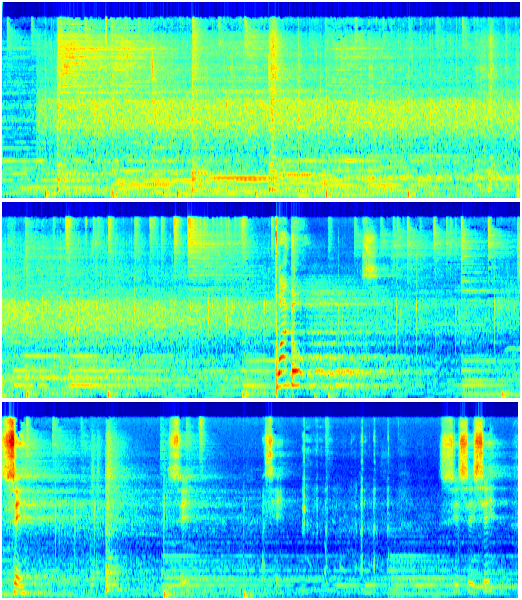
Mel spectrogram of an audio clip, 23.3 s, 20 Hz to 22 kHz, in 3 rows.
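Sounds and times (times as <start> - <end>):
sustained musical tones: 0.0 - 22.1
audience clapping loudly: 0.2 - 18.6
speech: 12.0 - 12.3, 15.7 - 16.0
laughter: 20.0 - 21.6.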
